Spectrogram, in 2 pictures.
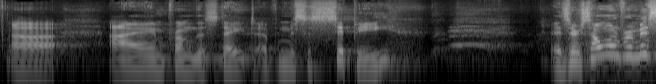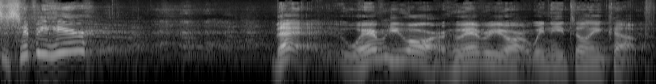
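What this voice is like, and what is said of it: Southern US drawl. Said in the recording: “you're going to detect a southern drawl.”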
